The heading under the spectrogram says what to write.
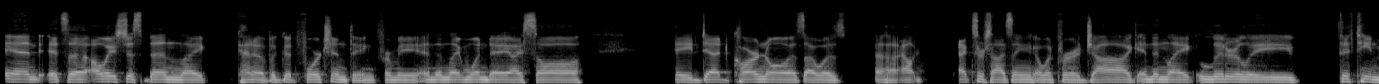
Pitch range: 110-120 Hz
